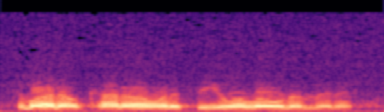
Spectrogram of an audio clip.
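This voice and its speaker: An actor playing a brusque, skeptical police detective who fires curt questions in a 1930s radio crime drama. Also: male voice, mid-range voice, animated, racing, natural voice. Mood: stern, pressing. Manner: curt, clipped, pressing questions. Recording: tinny, narrow-band old radio recording.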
